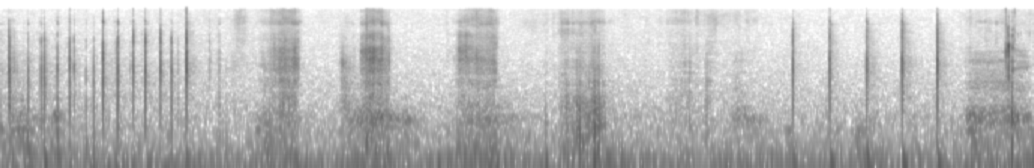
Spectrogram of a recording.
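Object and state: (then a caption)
Selenite crystal wand. Fingernails tap and scratch along the fibrous surface of a long, solid white selenite (gypsum) crystal wand about hand length, held in both hands close to the mic. A fast run of sharp, bright clicks opens the clip, then gives way to slower, breathy scraping swells in the middle, and further crisp taps return near the end. The sound is quiet and dry, with no ringing after each tap.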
